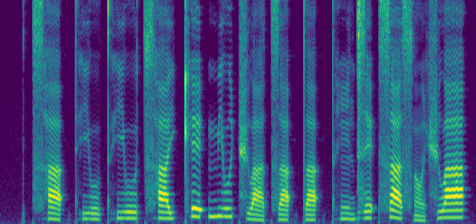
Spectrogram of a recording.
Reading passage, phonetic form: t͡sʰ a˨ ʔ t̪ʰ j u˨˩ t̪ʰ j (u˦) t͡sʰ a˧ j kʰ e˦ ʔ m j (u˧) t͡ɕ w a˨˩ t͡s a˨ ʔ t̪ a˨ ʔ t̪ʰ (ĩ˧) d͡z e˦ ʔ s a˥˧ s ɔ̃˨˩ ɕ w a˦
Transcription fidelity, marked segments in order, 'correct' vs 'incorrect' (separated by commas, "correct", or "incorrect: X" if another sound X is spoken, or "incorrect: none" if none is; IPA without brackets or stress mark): incorrect: u˧, incorrect: u˦, correct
